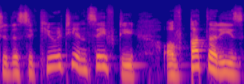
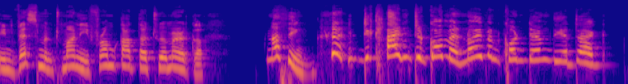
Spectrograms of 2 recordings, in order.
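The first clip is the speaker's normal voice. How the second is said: very high-pitched, words broken by laughter; 11 semitones higher than usual. Speaker reacting to news they find insane, laughing while talking. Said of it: "Why am I laughing?".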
